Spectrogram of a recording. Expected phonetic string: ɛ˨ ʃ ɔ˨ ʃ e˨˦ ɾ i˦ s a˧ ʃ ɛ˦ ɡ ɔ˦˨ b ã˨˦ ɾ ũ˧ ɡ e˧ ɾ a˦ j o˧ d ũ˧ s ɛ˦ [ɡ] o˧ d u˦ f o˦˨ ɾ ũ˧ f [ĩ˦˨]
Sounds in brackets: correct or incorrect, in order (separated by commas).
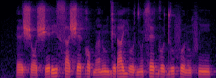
correct, incorrect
